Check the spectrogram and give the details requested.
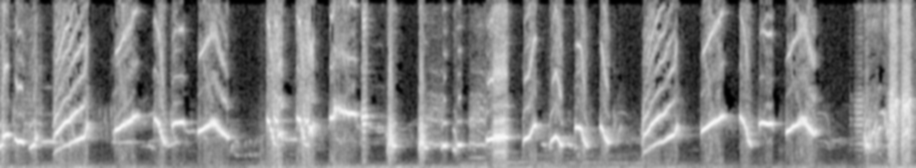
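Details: Pet-style oriental magpie-robin in full, loud gacor ngeplong song for training other birds, pouring out bright rising and falling whistles mixed with sharp clicks and chattering notes in fast, continuous phrases.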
